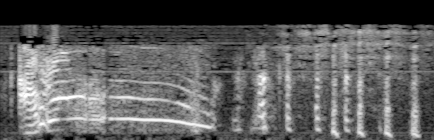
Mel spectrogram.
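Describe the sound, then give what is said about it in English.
A person lets out a single drawn-out coyote-like howl, rising then holding and sliding down over about two seconds, followed by quick speech-like chatter. “You're going to howl at Coyote.”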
